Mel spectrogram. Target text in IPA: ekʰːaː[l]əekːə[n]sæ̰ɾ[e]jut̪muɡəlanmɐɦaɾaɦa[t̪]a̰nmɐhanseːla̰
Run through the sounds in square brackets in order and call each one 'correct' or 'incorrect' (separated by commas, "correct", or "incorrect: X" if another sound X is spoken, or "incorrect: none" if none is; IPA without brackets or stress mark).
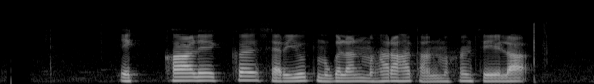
correct, incorrect: none, incorrect: i, correct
